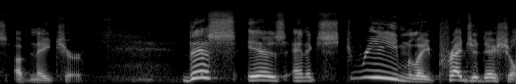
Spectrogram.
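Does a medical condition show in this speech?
No.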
